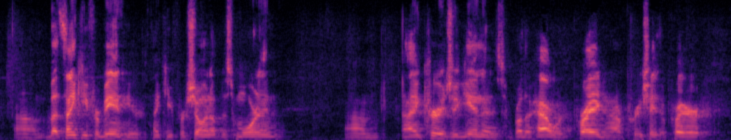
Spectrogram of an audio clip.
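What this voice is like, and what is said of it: Raspy, strained voice. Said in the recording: “I sound pretty bad, and at times my voice comes and goes ... It's probably going to be a little raspy, a little ugly at times”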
